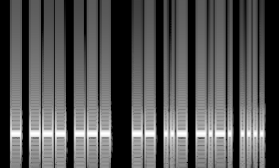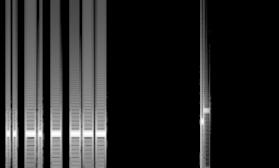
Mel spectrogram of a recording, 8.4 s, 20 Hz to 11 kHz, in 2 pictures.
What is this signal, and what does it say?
Morse code, heard as a keyed tone, about 25 wpm, 700 Hz. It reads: TOO MUCH INTO
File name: Sets of 9 Words - 25wpm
